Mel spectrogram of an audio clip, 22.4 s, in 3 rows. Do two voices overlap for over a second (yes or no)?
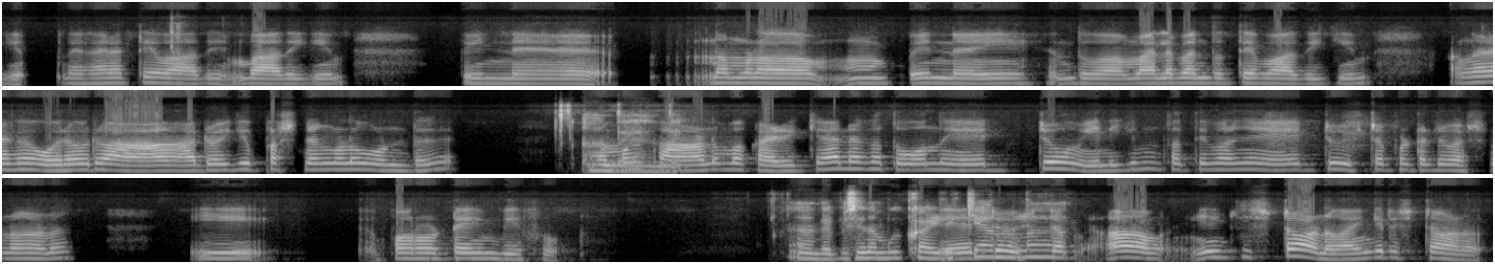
no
